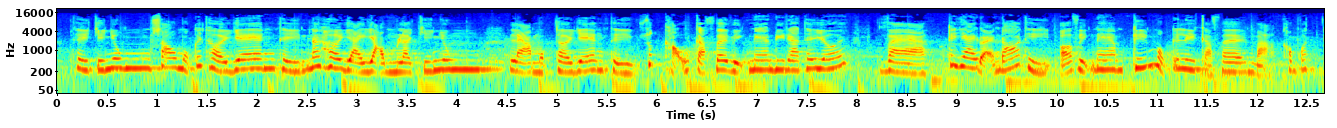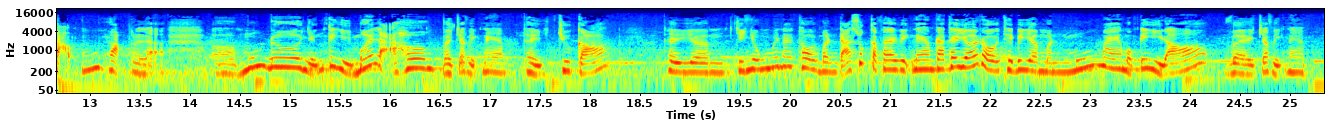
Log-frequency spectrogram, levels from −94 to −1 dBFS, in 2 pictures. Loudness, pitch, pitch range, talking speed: -20 LUFS, 235 Hz, 200-260 Hz, 235 wpm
